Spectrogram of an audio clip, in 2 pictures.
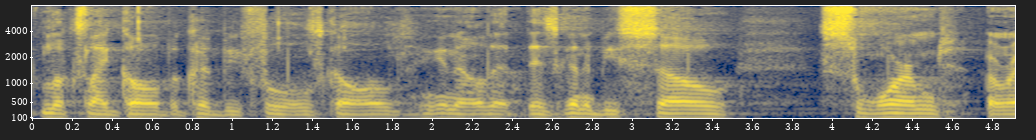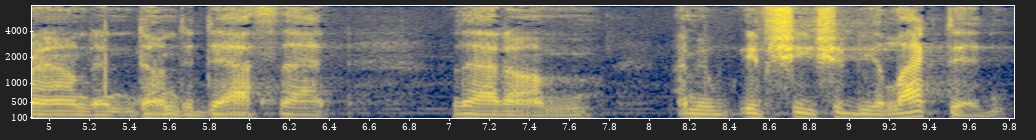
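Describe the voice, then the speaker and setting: Low, gravelly man rambling on a panel. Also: fairly even intonation, unhurried. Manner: rambling, repeats words. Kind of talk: panel discussion on stage. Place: festival stage.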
